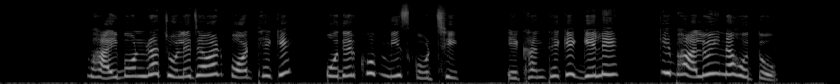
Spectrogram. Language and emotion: Bengali, sad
